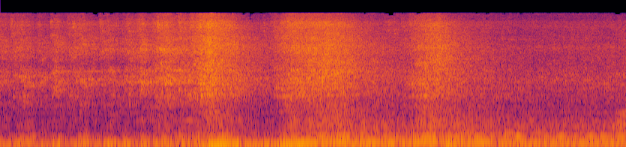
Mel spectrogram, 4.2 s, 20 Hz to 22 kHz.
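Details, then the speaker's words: 1973 Chevrolet Nova Custom Hatchback, just started, on high idle: deep loping burble, about two pulses a second, steady with no misses; sounds healthy. "Engine does sound good, has a nice rumble to it."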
